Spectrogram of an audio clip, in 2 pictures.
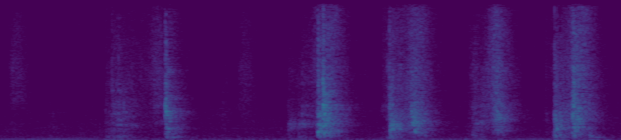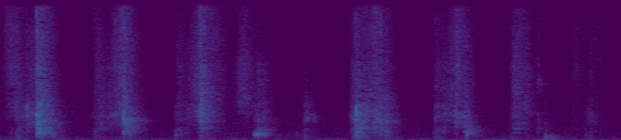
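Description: A deck of tarot cards being shuffled by hand: a run of soft, irregular card slaps and snaps, roughly three a second, starting about half a second in.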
